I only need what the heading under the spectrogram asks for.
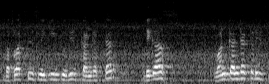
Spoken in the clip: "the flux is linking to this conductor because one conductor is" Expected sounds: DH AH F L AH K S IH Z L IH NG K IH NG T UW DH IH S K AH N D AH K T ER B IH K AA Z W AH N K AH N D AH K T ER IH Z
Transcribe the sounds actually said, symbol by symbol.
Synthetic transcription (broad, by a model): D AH F L AH K S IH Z L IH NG K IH NG T UW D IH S K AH N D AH K T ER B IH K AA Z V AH N K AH N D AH K T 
